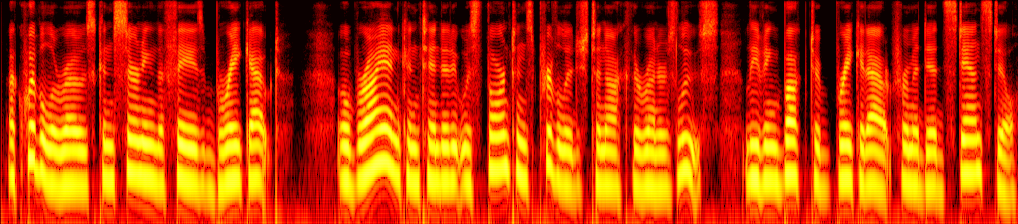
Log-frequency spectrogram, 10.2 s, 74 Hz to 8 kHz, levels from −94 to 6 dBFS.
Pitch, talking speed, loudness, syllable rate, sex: 185 Hz, 170 wpm, -18 LUFS, 5.0 syllables/s, female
